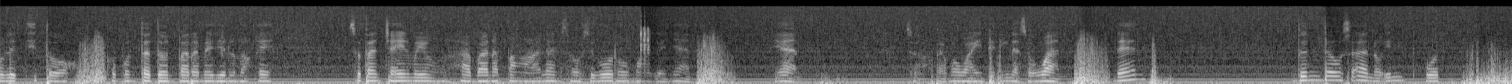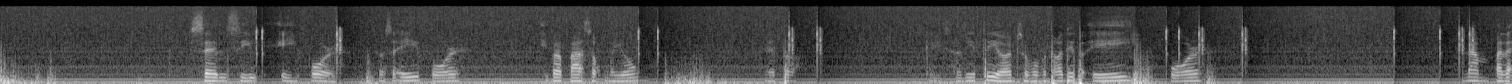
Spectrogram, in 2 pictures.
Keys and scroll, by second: 11.0 Tab, 23.9 ctrl+c, 24.7 Tab, 28.3 Tab.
